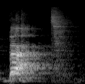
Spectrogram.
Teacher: Se pronunciam da mesma forma, mas o som do T é voiceless. As cordas vocais não vibram, como em bat.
